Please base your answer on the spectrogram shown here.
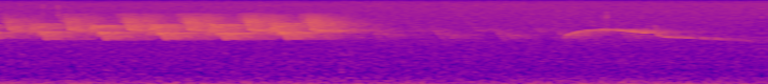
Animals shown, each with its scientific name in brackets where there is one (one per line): Eastern Wood-Pewee (Contopus virens)
Ovenbird (Seiurus aurocapilla)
